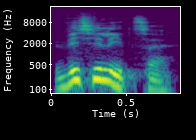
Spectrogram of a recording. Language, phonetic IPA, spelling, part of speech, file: Russian, [vʲɪsʲɪˈlʲit͡sːə], веселиться, verb, Ru-веселиться.ogg
- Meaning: 1. to have fun, to rejoice 2. passive of весели́ть (veselítʹ)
